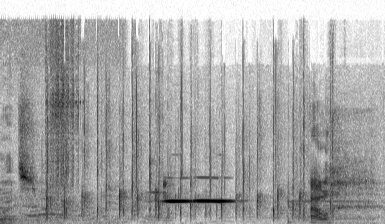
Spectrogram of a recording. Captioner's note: smattering of applause, microphone feedback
